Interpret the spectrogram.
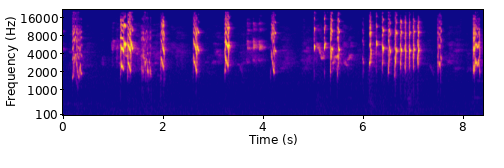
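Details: Two aviary lovebirds, a green personata and a green pied personata, chirping together: sharp broadband chirps in scattered bursts, then a fast run of evenly spaced notes near the end, on a clean quiet background.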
